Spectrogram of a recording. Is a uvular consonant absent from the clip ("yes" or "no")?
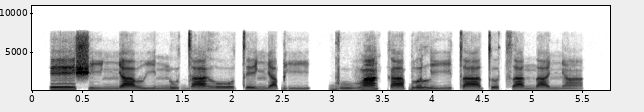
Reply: yes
